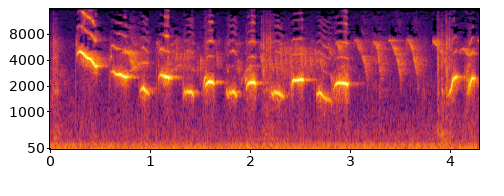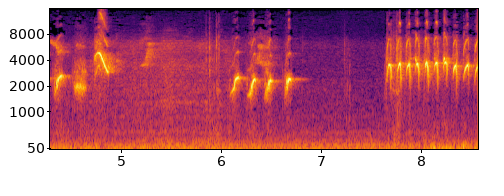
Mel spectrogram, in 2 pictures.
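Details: Greater green leafbird song for encouraging caged birds to sing: varied falling and rising whistles in quick succession, short downslurred groups, ending with a fast buzzy trill.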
